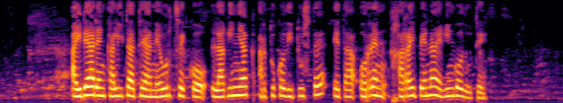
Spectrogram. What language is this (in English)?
Basque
